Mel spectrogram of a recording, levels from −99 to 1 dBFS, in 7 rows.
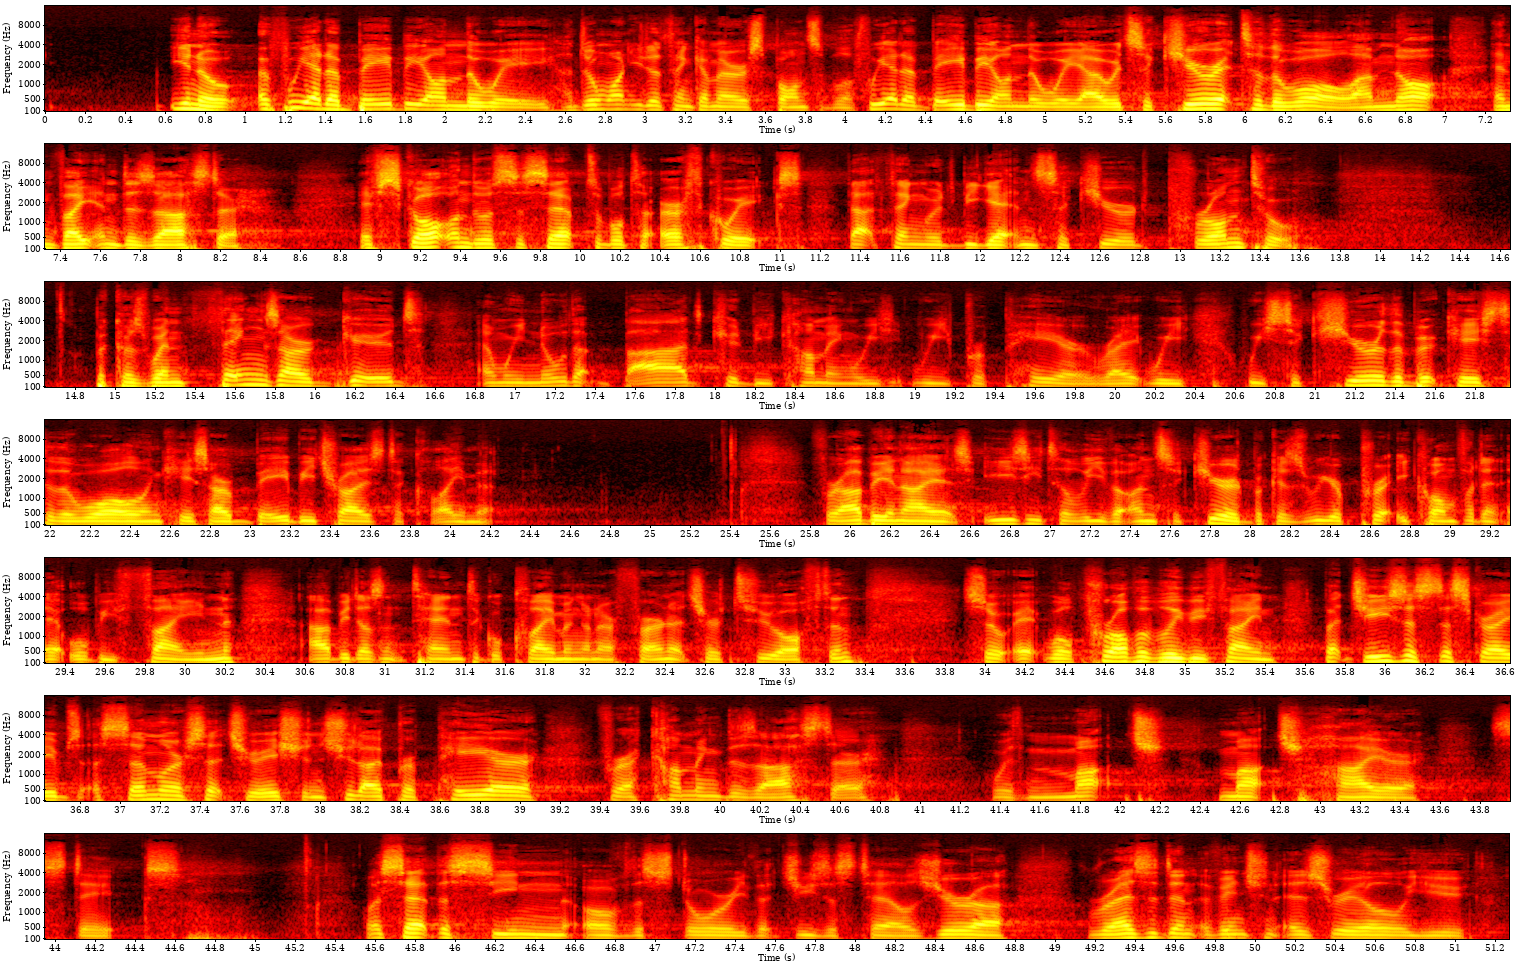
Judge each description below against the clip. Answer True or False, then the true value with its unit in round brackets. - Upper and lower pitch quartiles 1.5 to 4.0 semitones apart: True (3.0 semitones)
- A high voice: False (120 Hz)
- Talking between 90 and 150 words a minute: False (180 wpm)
